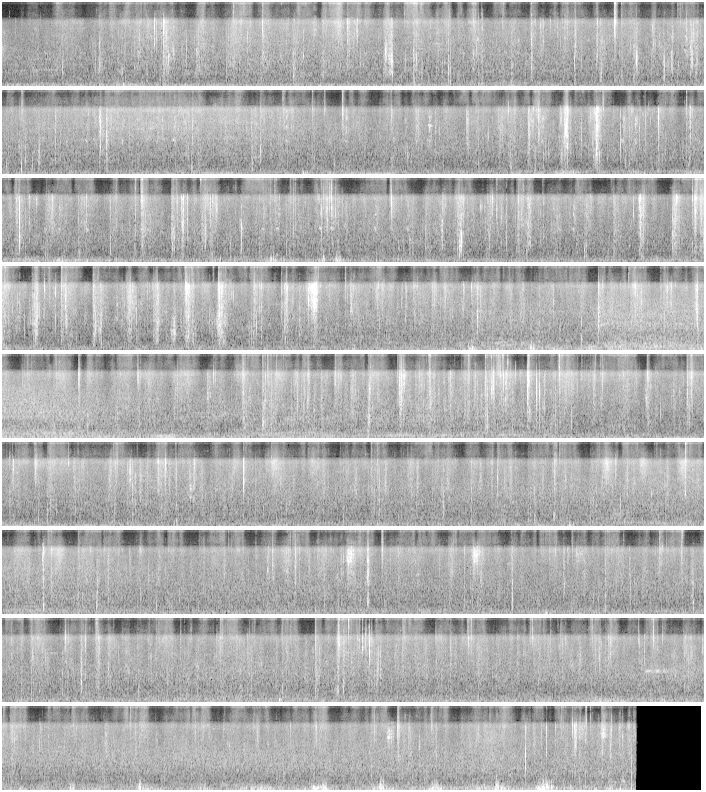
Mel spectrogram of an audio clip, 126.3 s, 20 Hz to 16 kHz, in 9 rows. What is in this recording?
Patrimonio quinta de Bolivar-Toma 4- David Cárdenas y Natalia Niño- 25:02:20 9.33
Toma combinada a dos micrófonos de la entrada del parque de agua hasta la entrada de la Quinta de Bolivar. Para la realización de estas tomas se utilizó un teléfono celular kalley black pro y moto G5. Este trabajo fue realizado dentro del marco de la clase de patrimonio del programa de música, facultad de artes de la Universidad Antonio Nariño 2020 I. Este grupo está conformado por los estudiantes Natalia Niño, Evelyn Robayo, Daniel Castro, David Cárdenas y el profesor David Carrascal.
paisajesonido, soundscape, artesonoro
